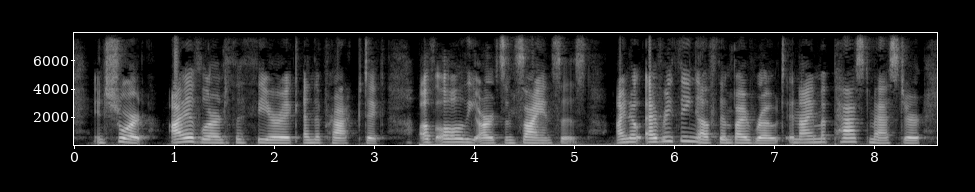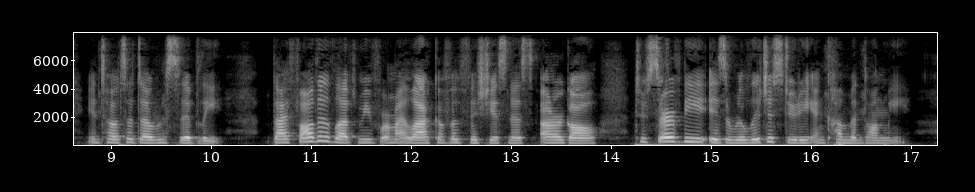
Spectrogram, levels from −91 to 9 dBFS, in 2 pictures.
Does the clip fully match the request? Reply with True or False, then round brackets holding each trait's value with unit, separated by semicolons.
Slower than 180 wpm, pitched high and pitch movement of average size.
False (185 wpm; 210 Hz; 4.1 semitones)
